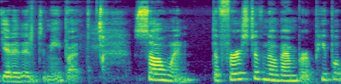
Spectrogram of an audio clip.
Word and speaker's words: Samhain: Samhain. See, I'm saying it right now. I know it takes you guys years to get it into me, but Samhain, the 1st of November, people perceive you as, wow, that's very interesting.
